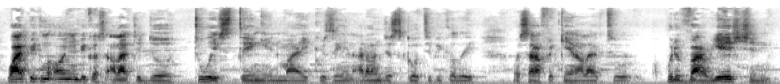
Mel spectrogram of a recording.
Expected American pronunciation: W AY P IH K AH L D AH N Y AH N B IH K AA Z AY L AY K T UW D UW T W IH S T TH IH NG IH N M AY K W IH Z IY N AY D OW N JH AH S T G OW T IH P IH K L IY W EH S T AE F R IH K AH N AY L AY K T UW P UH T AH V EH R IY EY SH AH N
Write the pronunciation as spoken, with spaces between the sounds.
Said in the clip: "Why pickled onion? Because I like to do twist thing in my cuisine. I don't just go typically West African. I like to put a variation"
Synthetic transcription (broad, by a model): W AY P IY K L AO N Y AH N B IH K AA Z AY L AY K T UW D UW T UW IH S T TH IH NG IH N M AY K W IH Z IY N AY D OW N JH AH S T G OW T IH P IH K L IY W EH S AA F R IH K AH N AY L AY K T UW P UH T AH V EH R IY EY SH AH N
